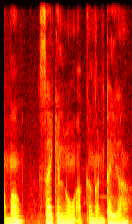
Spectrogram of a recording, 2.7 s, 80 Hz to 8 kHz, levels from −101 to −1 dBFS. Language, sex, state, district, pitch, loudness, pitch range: Wancho, male, Arunachal Pradesh, Longding, 140 Hz, -16 LUFS, 135-165 Hz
